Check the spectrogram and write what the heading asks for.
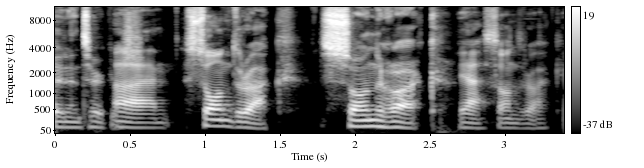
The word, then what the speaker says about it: son durak: Son durak.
